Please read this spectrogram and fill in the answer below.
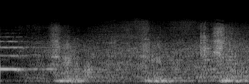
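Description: Train sound effect: a horn blast that cuts off about half a second in, followed by the rhythmic clatter of a moving train.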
